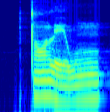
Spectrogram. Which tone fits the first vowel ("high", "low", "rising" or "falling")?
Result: high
